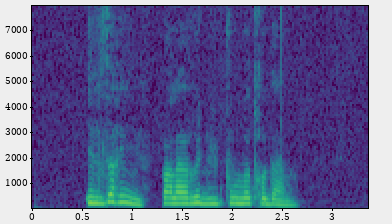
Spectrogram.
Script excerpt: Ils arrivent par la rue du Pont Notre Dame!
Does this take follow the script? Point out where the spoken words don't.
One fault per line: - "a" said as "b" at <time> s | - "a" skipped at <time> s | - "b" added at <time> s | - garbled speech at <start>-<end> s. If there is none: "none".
none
